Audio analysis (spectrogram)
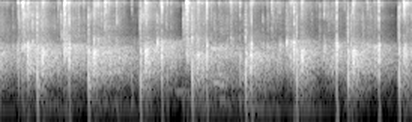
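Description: An audience applauds for César and Víctor, with a few people clapping in a sparse, regular rhythm of distinct claps over nearly three seconds rather than a full ovation.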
